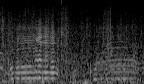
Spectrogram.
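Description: A herder's goats and sheep, kept to graze land for landscape and nature conservation, bleat in two long wavering calls separated by a short pause, with faint buzzing of insects and outdoor background noise underneath.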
